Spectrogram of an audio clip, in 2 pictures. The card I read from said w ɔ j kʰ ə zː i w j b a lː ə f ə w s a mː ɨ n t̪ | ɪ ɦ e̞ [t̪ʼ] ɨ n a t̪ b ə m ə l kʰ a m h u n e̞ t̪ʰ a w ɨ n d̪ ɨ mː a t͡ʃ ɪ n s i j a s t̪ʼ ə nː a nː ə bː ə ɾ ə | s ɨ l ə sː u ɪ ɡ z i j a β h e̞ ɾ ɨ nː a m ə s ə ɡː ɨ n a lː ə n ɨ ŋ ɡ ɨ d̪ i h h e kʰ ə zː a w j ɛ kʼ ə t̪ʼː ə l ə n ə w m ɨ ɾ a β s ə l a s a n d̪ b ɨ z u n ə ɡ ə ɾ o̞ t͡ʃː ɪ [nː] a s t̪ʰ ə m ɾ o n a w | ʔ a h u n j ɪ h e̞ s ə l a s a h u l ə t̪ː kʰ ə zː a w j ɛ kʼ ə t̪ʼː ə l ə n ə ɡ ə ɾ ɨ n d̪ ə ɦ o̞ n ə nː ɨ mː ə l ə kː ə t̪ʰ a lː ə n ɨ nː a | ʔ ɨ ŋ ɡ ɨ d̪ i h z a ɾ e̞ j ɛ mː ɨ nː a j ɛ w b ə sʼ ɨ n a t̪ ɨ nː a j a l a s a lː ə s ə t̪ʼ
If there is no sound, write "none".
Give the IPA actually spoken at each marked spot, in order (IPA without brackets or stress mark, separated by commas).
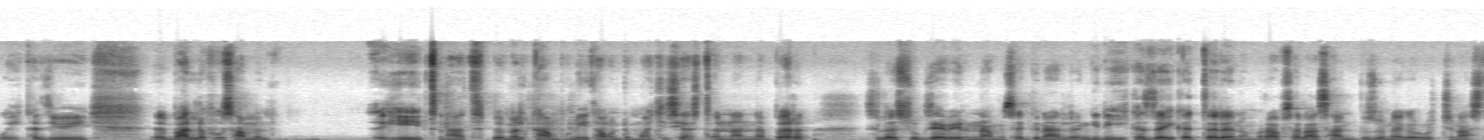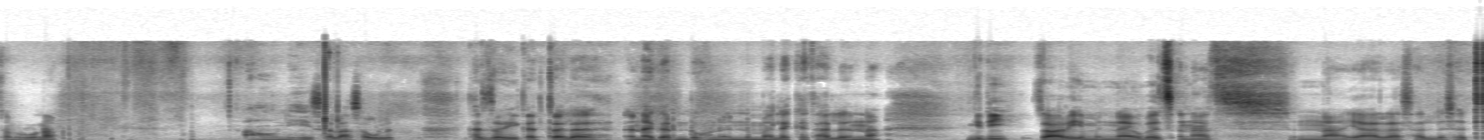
t̪ʼ, n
